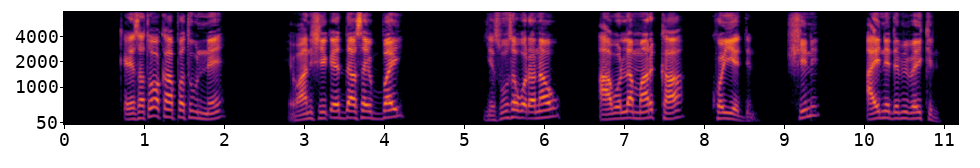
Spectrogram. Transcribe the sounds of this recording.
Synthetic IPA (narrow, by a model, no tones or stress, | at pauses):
kʼe̞ːs̬ɐt̪ʊwakaːpːɐt̪uːnːɛ | hɛ̰waːnʃiːkʼe̞ːd̪ːɐːsɐjʊbːɐj | jɛs̬uːs̬ɐwɔɗɐnɐw | aːbɔlːɐmɐɾkːaː | kʰɔjːe̞ːd̪ːɪn | ʃɪn | ʔɐjnːɛd̪ɛmɪβɛjkːɪnɔ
